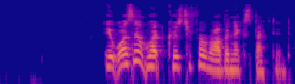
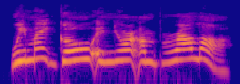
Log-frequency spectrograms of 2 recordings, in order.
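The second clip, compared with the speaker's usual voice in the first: high, louder, slow; insistent repeat; 10 semitones higher, 7 dB louder, slower than usual. A narrator's reading. Pooh repeating his idea, higher and louder. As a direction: say it at last with emphasis. Repeated loudly third time.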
